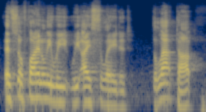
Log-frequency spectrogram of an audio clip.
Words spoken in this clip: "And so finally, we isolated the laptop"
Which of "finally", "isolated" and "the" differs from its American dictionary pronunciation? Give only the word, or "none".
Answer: finally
